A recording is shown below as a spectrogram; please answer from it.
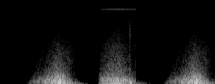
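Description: Three short whoosh sound effects, one after another, each swelling and fading, accompanying a YouTube subscribe-button animation.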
